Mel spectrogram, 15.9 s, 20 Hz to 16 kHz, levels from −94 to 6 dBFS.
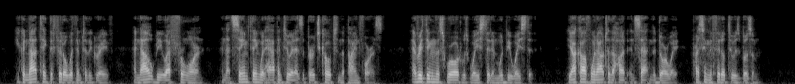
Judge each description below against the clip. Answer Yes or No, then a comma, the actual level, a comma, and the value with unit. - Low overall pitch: Yes, low, 110 Hz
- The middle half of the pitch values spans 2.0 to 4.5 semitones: Yes, narrow, 2.4 semitones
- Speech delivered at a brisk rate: Yes, fast, 235 wpm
